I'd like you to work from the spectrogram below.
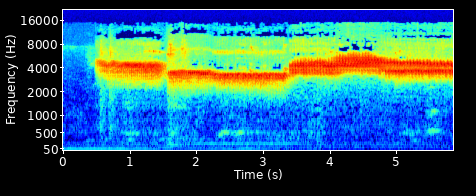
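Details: Male canary song for training and rousing females to mate: a continuous fast rolling trill that shifts between several steady pitch levels, dropping lower and then rising again, with a quiet start.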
